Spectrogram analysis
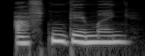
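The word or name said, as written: AFTENDÆMRINGEN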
